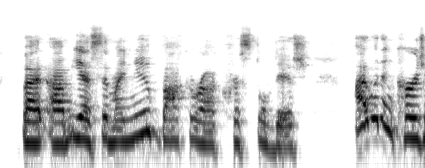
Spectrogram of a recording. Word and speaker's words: Baccarat: r8t but it's pronounced baccarat you don't say the T it's I bugger off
